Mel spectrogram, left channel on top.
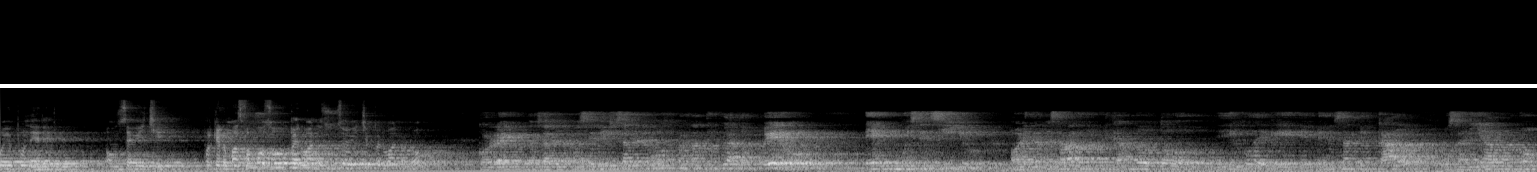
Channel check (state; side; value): silent; left; digital silence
